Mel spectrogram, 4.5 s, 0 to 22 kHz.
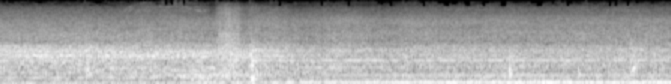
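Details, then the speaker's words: Flagstaff Superlite 29BHS travel trailer, living room slide being brought in: steady low motor drone with a few faint clicks near end of travel; normal noise of the slide resetting itself, does no harm. "I mainly just wanted you to be able to hear that noise. That noise is okay. All it is it's bringing in, resetting your slide. Just setting itself. It doesn't hurt it at all to hear that noise."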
